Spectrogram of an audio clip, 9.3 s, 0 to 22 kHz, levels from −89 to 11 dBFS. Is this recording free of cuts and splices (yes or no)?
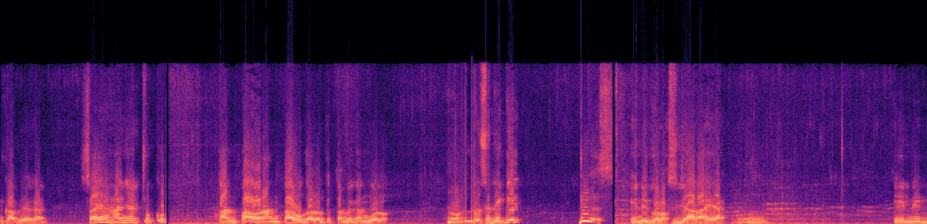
no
